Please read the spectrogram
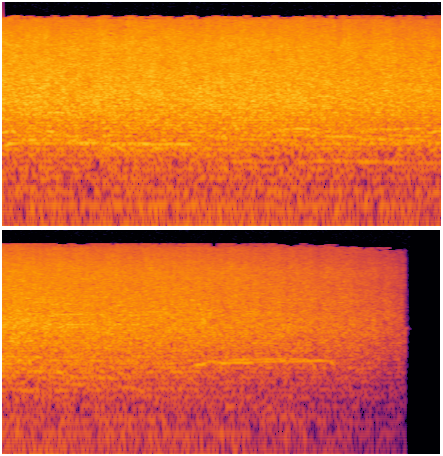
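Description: Studio audience applauding, steady at first and then fading out over the last few seconds.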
